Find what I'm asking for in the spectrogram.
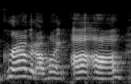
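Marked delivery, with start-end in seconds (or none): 0.0-0.4 laughing. Retold or imitated. Retelling being scared on ledge. 0.7-1.2 laughing. Retold or imitated. Refusing his hand, laughing.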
